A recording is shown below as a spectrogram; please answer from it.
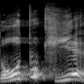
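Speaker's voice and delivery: put-on loud childlike voice, laughing through it.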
